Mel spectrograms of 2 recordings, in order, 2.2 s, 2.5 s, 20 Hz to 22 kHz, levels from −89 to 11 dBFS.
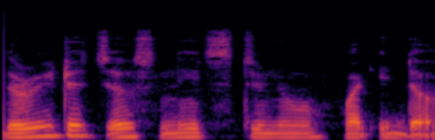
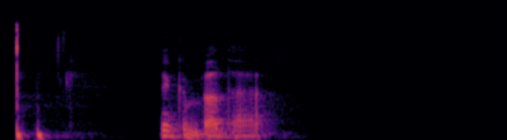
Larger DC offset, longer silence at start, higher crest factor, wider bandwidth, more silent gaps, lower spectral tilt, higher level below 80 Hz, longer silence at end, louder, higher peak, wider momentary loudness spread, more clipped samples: neither; about the same, 0 s vs 0.1 s; second, 16 dB vs 30 dB; second, 9.4 kHz vs 11.5 kHz; neither; first, -7 dB/octave vs -4.5 dB/octave; about the same, -64 dBFS vs -66 dBFS; second, 0 s vs 1.2 s; first, -29 LUFS vs -37 LUFS; about the same, -10 dBFS vs -10 dBFS; about the same, 7 LU vs 8 LU; neither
